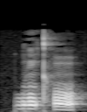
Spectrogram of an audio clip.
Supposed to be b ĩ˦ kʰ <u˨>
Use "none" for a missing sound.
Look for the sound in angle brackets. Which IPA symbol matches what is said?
ũ˨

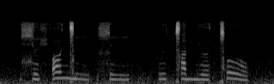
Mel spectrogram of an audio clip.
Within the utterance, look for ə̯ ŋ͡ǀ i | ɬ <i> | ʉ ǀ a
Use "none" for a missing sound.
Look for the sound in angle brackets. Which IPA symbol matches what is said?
i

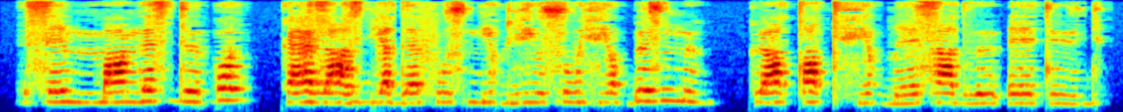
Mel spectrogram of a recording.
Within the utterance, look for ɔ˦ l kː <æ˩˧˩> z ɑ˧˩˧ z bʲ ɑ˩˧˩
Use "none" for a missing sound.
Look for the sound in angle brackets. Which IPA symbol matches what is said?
æ˩˧˩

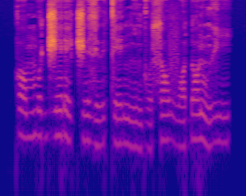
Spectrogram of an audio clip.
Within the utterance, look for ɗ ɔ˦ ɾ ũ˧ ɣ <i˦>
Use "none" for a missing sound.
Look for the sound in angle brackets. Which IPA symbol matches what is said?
i˦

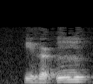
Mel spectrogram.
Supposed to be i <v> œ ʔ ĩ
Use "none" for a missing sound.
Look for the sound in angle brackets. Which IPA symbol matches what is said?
ð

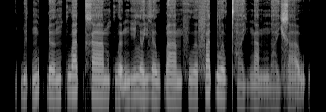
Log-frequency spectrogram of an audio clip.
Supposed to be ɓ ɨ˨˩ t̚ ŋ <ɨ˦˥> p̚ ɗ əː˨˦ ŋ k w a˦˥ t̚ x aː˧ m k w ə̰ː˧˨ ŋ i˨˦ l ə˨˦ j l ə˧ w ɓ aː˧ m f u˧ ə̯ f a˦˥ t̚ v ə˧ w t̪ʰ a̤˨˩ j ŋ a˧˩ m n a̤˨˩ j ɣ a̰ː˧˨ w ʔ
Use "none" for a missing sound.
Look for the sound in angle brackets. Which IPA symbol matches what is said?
ə˦˥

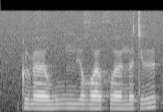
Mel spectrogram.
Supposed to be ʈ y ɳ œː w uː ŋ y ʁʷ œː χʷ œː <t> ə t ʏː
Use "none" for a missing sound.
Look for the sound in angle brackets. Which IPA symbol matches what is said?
n̪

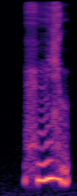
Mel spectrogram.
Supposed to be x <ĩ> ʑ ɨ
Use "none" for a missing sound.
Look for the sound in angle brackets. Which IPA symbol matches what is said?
ĩ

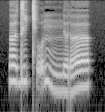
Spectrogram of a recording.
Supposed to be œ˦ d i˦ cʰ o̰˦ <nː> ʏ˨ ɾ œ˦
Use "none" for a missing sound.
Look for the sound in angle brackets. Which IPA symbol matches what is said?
nː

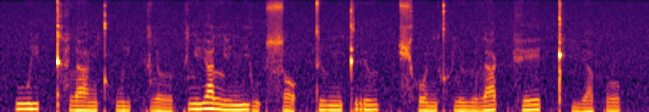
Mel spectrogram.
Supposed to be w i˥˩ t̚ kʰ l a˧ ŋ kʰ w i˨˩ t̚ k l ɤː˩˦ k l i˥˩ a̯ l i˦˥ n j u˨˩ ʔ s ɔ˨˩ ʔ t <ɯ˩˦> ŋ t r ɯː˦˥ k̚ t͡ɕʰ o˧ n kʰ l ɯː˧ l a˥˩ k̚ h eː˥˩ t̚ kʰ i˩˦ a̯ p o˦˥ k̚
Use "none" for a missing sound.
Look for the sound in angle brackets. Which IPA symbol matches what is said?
ɯ˧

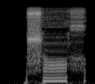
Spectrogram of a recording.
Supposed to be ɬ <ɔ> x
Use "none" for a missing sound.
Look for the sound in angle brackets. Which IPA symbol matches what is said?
ɔ̃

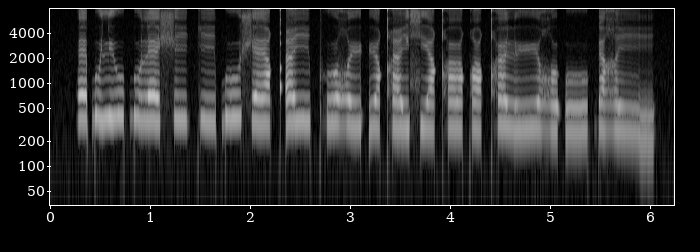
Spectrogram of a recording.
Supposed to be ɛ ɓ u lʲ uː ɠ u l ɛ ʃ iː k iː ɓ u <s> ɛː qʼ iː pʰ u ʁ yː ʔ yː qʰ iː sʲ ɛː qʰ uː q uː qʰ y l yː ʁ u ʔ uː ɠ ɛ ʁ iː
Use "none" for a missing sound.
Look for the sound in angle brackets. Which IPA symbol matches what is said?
ʃ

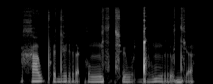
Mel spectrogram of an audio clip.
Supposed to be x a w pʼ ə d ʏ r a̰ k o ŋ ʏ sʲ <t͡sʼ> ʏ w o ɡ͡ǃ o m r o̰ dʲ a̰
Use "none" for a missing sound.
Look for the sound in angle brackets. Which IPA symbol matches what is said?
t͡sʼ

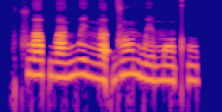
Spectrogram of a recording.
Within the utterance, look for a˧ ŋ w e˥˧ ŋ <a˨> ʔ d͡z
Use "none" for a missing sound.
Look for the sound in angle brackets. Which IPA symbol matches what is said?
a˨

